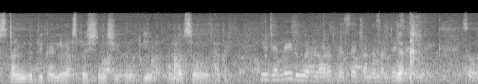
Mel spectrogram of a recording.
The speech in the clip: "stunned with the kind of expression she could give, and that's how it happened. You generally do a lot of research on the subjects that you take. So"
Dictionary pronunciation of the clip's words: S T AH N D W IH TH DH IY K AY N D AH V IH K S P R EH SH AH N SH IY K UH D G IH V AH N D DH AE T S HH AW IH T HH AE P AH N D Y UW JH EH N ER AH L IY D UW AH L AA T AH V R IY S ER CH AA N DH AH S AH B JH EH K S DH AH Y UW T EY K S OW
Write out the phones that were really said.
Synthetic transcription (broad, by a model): S T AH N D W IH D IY K AY N D AH V IH K S P R EH SH AH N SH IY K UH D G IH V AH N D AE T S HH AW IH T HH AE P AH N Y UW JH EH N ER AH L IY D UW AH L AA T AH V R IY S ER CH AA N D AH S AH B JH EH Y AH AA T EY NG S OW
